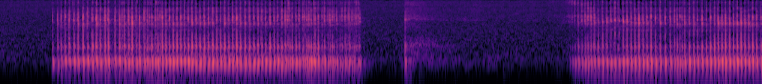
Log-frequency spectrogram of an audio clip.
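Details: Beauregard, a big bulldog, asleep: long buzzing fluttering snores with quiet pauses between breaths; loud snoring.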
